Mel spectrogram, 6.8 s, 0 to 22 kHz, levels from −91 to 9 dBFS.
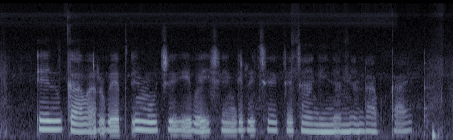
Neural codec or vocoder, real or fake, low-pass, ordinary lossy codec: none; real; 19.8 kHz; Opus, 64 kbps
